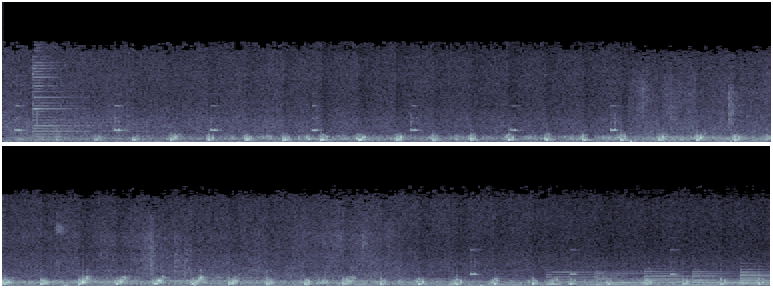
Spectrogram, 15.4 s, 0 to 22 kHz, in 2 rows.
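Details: Simulated fetal heartbeat in a drama scene of a pregnancy check with music over it: rapid, regular whooshing pulses at about 155 per minute.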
